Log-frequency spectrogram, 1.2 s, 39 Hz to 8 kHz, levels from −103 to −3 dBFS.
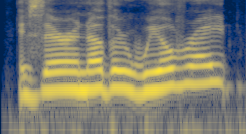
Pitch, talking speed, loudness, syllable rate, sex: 240 Hz, 195 wpm, -13 LUFS, 7.8 syllables/s, female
